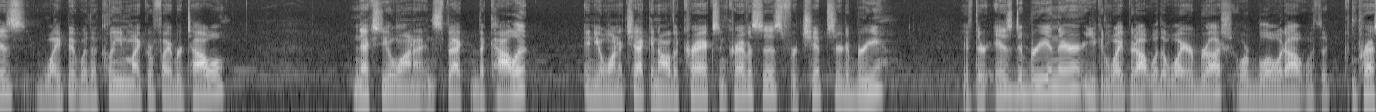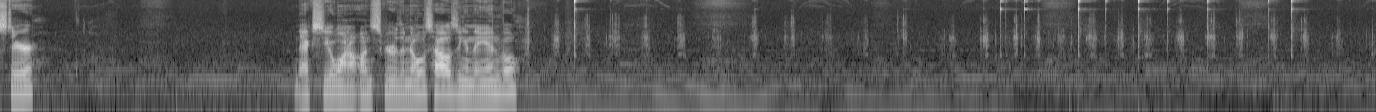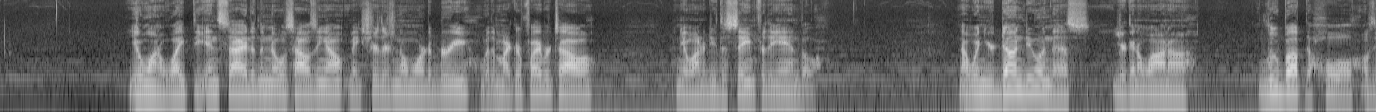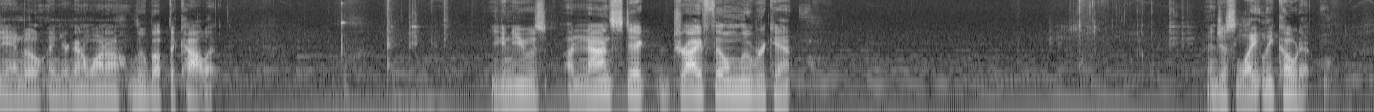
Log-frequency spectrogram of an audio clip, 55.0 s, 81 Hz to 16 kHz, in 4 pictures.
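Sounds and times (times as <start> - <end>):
soft background music: 0.0 - 55.0
metal parts clinking: 19.3 - 27.7, 45.1 - 45.8, 51.9 - 53.3.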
